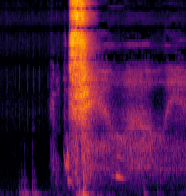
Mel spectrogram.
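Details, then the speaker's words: Woman, sick with tickly nose and mild congestion, sneezing: short catching breaths, then one loud, wet, explosive sneeze fading into a breathy exhale; big wet sneeze. "Oh, I can feel it building, but wait. Oh. Oh, there we go. Oh my god, they're so big."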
